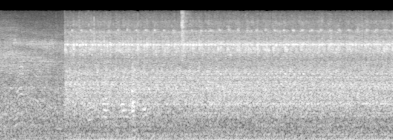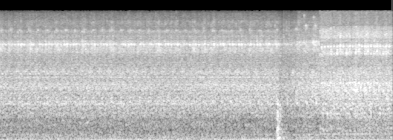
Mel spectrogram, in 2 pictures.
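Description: A truck engine idles nearby with a low steady hum.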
